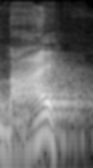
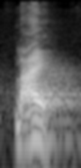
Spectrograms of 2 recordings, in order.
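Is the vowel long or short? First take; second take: long; short. First: The vowel is held long. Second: The vowel is held short. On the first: It means spoken words. "길게 말하는 ... 이렇게 말로 하는 요게 말이 되겠죠" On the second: It means a horse you ride. "요거는 그냥 우리가 말 뭐다? 타고 다니는 말이고"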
